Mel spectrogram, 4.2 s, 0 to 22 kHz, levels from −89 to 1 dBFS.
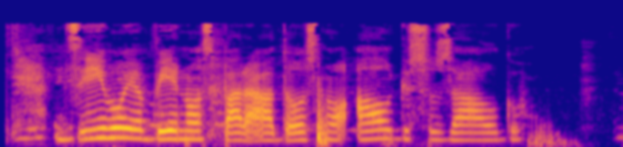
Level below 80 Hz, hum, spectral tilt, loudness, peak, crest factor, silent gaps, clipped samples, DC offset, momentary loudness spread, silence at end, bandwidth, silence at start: -52 dBFS; none; -3.5 dB/octave; -15 LUFS; 0 dBFS; 16 dB; none; under 0.1%; under 0.1%; 14 LU; 0.45 s; 12 kHz; 0.1 s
